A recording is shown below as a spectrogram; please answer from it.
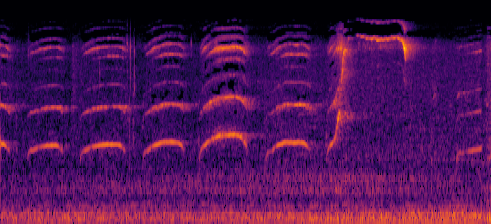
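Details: Neglected baby monkey at an archaeological park, crying: five bowed, tonal wails repeated roughly every half second, then a sudden steep upward shriek, with low-pitched background noise throughout.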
